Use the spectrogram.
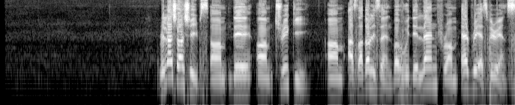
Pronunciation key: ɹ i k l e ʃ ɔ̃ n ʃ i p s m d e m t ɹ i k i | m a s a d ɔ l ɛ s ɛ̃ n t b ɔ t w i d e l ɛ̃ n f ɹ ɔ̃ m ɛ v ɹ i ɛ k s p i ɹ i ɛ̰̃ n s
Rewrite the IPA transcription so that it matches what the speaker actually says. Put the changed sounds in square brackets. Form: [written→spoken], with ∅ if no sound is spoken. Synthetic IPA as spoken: ɹ i [k→∅] l e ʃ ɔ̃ n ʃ i p s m d e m t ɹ i k i | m a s a d ɔ l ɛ s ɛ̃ n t b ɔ t w i d e l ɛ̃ n f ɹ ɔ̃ m ɛ v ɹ i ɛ k s p i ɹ i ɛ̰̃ n s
